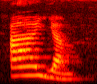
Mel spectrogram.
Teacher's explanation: Fonem A diucapkan dengan lidah yang rendah dan mulut yang terbuka lebar seperti pada contoh kata ayam.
